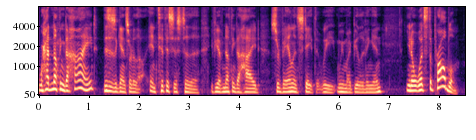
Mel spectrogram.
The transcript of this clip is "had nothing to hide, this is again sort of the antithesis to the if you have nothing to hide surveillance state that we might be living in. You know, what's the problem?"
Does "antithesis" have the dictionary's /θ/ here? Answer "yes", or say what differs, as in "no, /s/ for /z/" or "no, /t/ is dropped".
yes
